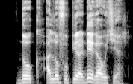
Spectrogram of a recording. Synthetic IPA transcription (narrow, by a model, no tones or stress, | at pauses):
d̪oka̰lofupiɾadeɡaʊt͡ʃjɛ̰l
